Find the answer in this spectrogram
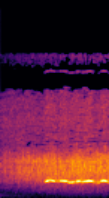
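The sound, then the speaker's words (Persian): A thin, faint whistle holding a steady high note in short broken stretches, partly masked by a constant breathy hiss: a stray cat named Thomas whistling as he passes by a bridge. There is no talking. “صبح روز بعد گربه ویلانی به نام توماس سوت زنان از کنار پل میگذشت که چشمش به سبد افتاد”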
